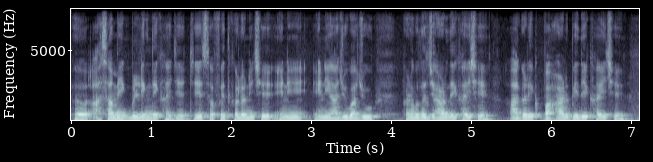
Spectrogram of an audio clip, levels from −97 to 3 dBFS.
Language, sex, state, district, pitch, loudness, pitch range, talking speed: Gujarati, male, Gujarat, Valsad, 120 Hz, -17 LUFS, 115-130 Hz, 210 wpm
